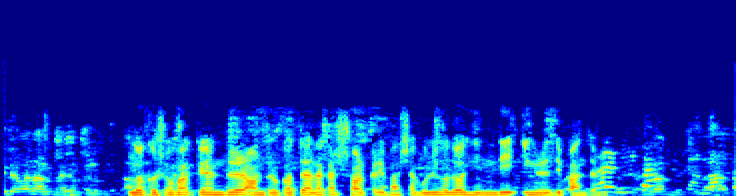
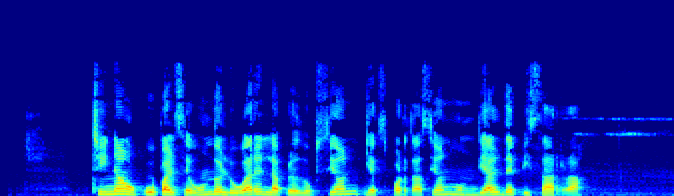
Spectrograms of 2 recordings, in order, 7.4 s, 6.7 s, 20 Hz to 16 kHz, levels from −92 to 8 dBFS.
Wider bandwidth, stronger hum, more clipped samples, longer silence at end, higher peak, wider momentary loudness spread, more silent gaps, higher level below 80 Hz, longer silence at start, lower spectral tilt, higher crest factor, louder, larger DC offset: second, 7 kHz vs 11 kHz; neither; neither; second, 0 s vs 0.95 s; about the same, -2 dBFS vs -4 dBFS; first, 16 LU vs 10 LU; neither; first, -58 dBFS vs -82 dBFS; second, 0.05 s vs 0.95 s; first, -7 dB/octave vs -5.5 dB/octave; about the same, 18 dB vs 22 dB; first, -18 LUFS vs -27 LUFS; neither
